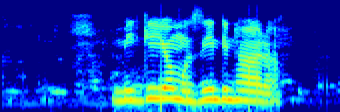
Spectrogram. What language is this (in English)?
Kinyarwanda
